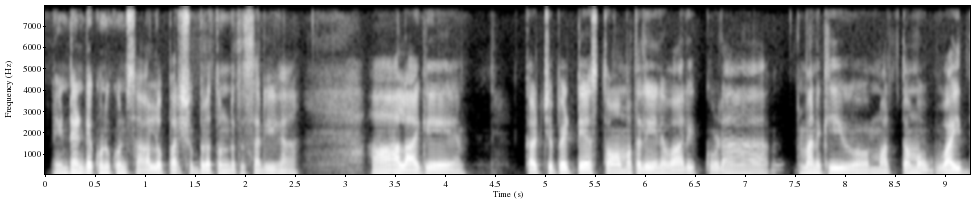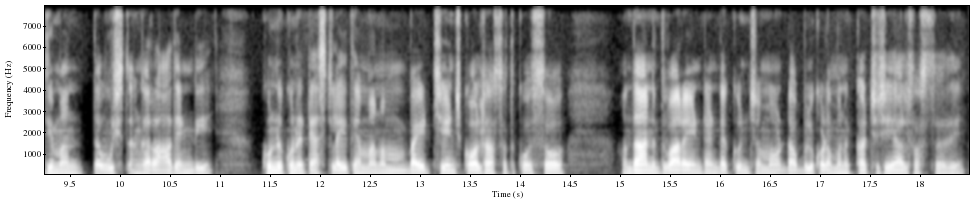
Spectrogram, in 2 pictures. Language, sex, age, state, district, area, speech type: Telugu, male, 18-30, Andhra Pradesh, Kakinada, urban, spontaneous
